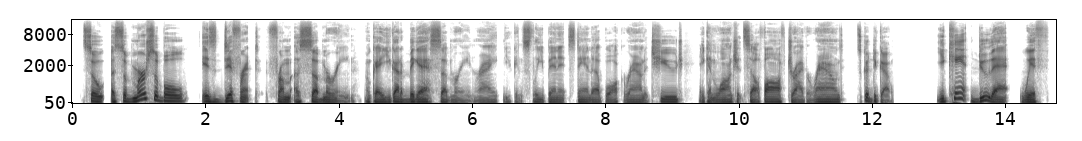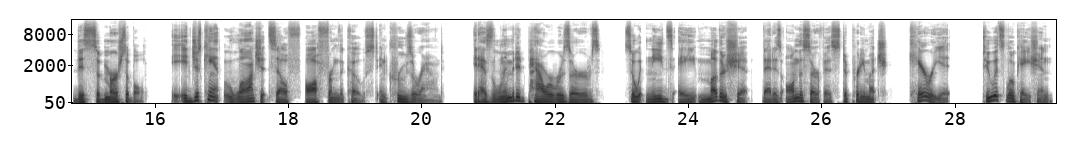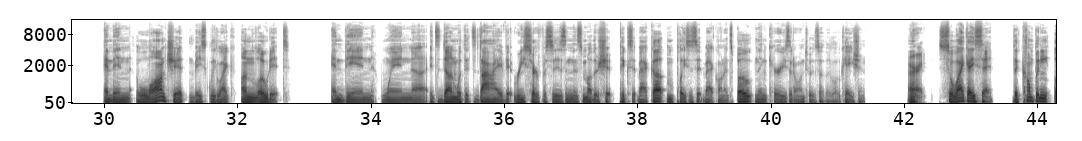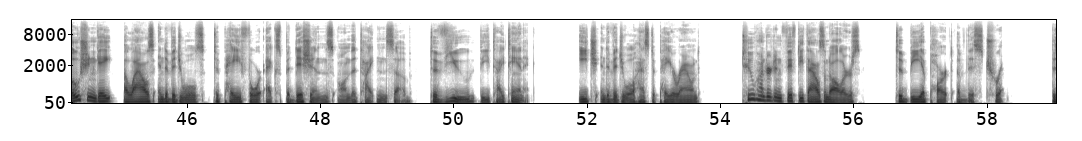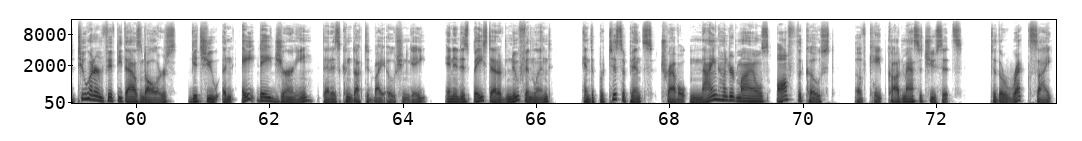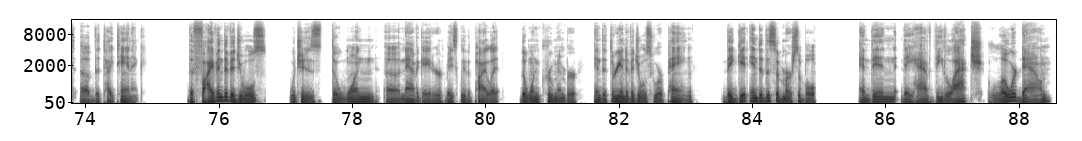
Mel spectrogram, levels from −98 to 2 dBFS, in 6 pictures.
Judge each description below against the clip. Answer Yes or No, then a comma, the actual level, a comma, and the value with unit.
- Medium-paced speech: Yes, average, 160 wpm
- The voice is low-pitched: Yes, very low, 95 Hz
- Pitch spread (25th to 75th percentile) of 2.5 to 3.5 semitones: No, average, 4.0 semitones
